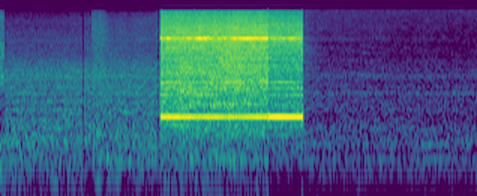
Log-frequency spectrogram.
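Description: Electric clippers shaving fur, a steady motor buzz with a sustained hum. It comes in loud about two seconds in and cuts off suddenly about two seconds later.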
